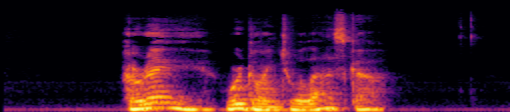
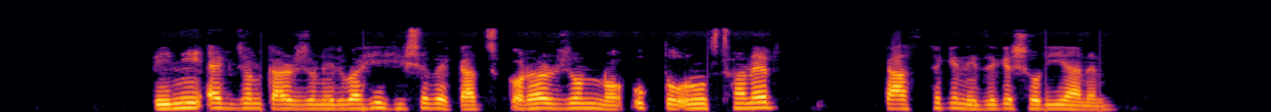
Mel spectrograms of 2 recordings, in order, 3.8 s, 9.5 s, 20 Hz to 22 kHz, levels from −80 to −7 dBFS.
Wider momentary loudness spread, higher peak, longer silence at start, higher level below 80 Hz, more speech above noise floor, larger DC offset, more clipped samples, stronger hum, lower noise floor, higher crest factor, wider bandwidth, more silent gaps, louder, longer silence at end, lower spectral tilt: about the same, 8 LU vs 6 LU; about the same, -2 dBFS vs -2 dBFS; second, 0.95 s vs 1.15 s; first, -52 dBFS vs -60 dBFS; second, 39 dB vs 68 dB; neither; neither; neither; second, -52 dBFS vs -86 dBFS; about the same, 16 dB vs 16 dB; first, 13 kHz vs 8 kHz; second, none vs 6.47-6.55 s; first, -15 LUFS vs -18 LUFS; second, 0.95 s vs 1.2 s; about the same, -7 dB/octave vs -6 dB/octave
